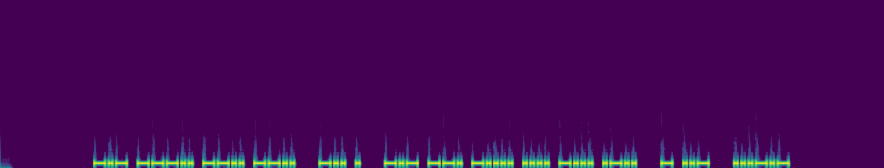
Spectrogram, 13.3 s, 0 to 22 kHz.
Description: Morse code, heard as a keyed tone, about 22 wpm, 700 Hz. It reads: K8ZZ DE KG6HBL TU <SK>
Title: Practice QSO - Exchange 4 - Ending - 22wpm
